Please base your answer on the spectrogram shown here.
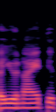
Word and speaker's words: united: envelope a flower a United team nah ini juga sama bacanya you bacanya huruf HID huruf mati ya United you a United team ya bukan ununited karena dibacanya why a butterfly a truck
